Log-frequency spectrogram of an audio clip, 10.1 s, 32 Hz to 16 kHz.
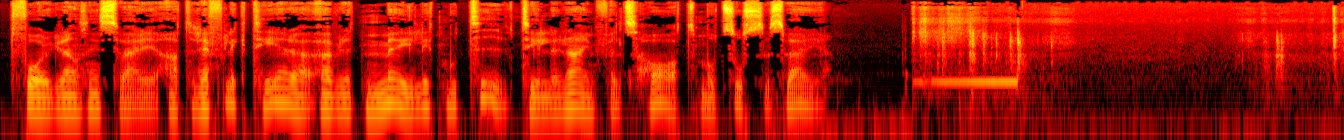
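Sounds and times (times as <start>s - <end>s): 
speech: 0.2s - 7.1s
loud steady electronic telephone tone: 6.8s - 7.7s
faint telephone line hiss: 6.8s - 10.0s.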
